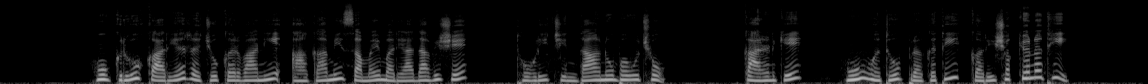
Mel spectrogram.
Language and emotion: Gujarati, fearful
